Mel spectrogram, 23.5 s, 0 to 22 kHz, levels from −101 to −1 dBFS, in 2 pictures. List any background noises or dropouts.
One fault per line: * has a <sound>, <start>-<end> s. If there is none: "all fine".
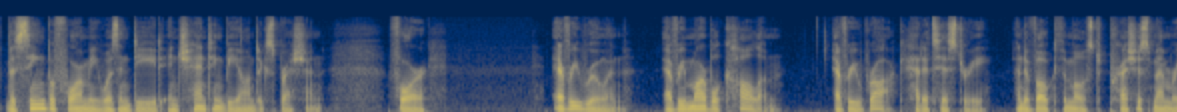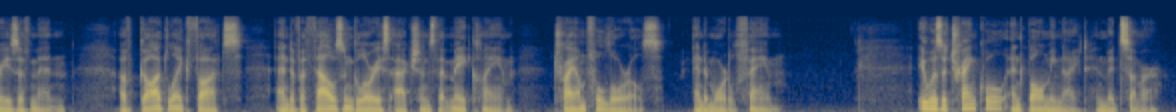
all fine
